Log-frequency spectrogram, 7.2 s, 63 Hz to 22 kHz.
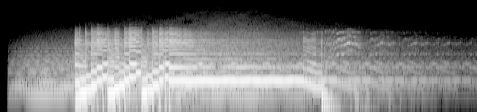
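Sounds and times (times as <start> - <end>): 
harmonic major scale of C exercise: 1.1 - 6.0.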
